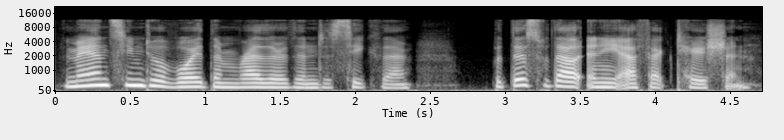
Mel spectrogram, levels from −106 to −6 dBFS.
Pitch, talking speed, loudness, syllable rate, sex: 215 Hz, 205 wpm, -17 LUFS, 6.0 syllables/s, female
